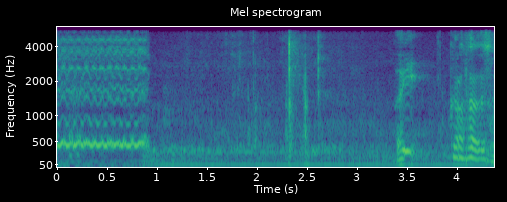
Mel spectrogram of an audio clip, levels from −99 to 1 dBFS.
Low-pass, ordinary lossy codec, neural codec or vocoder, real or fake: 5.4 kHz; none; codec, 16 kHz, 8 kbps, FunCodec, trained on LibriTTS, 25 frames a second; fake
